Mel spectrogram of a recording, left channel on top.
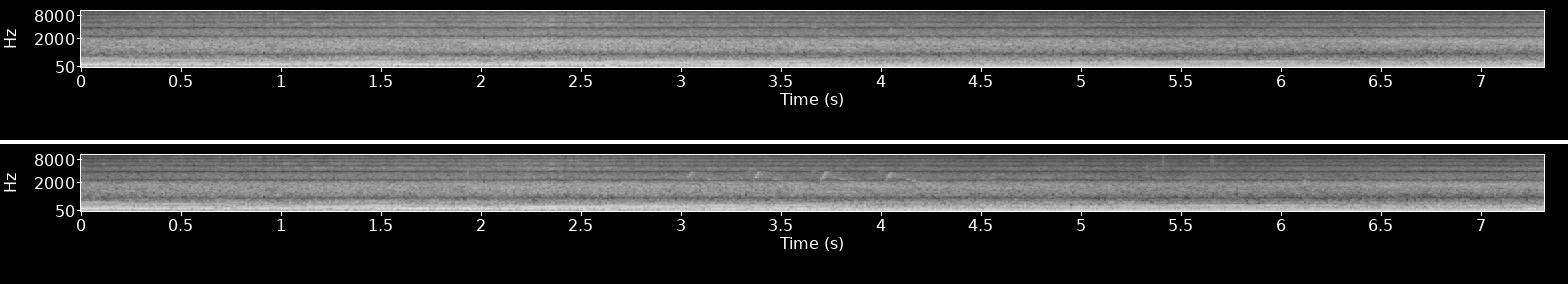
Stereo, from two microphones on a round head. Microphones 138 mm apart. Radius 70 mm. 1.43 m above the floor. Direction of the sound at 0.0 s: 20° left (ahead or behind).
